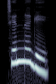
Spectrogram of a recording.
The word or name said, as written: ಚೆನ್ನಿಗ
